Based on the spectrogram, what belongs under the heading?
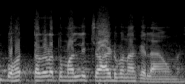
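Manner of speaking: usual speaking voice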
